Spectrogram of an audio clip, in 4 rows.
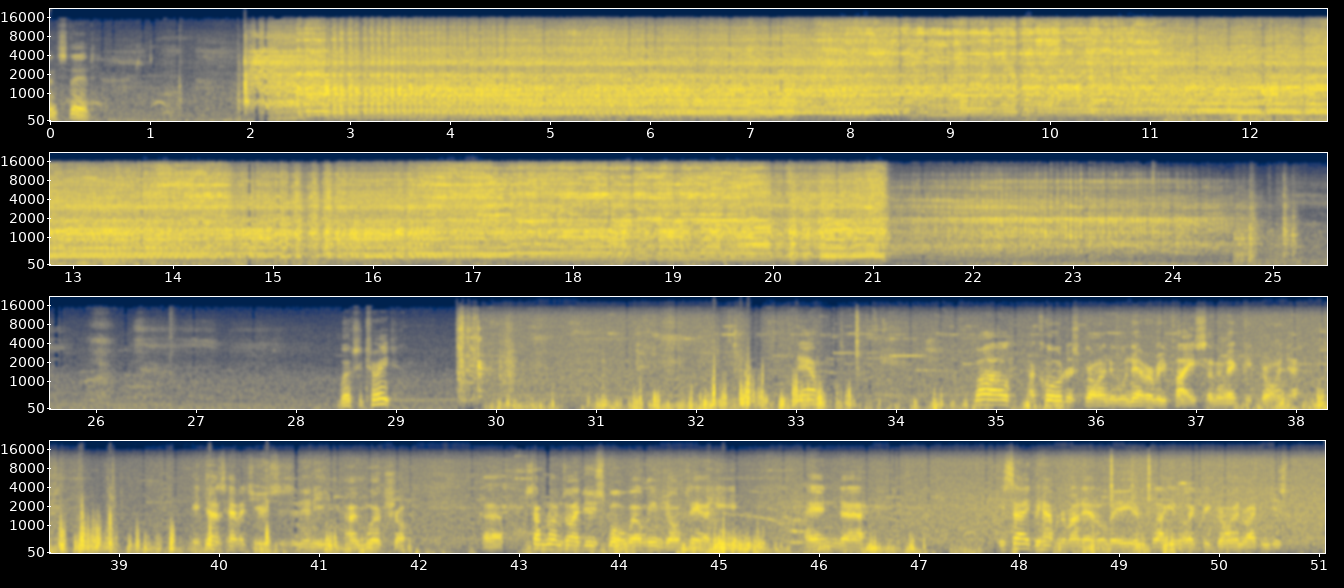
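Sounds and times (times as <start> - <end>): grinder wheel winding down: 1.9 - 25.2, 29.6 - 30.2, 39.7 - 50.7
angle grinder grinding steel: 1.9 - 25.3, 29.6 - 51.0.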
